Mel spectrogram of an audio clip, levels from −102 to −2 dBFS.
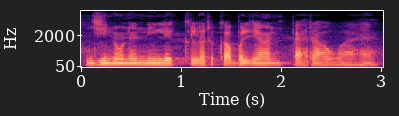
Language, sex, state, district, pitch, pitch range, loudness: Hindi, male, Uttar Pradesh, Saharanpur, 115 Hz, 110-115 Hz, -18 LUFS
